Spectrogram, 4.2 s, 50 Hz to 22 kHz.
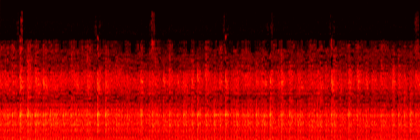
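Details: Suzuki AP50 two-stroke after carb clean and refit with airbox, revved by hand (throttle cable not connected): buzzy revs climb and hold cleanly without stumbling or popping once the choke sorted itself out; smooth revving, sounds better.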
